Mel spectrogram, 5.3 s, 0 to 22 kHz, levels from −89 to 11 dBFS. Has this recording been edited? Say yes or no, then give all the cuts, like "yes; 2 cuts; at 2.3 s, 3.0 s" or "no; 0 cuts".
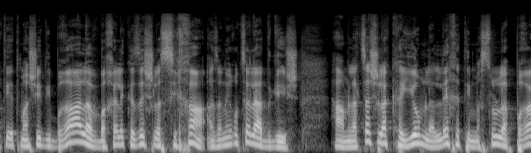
no; 0 cuts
